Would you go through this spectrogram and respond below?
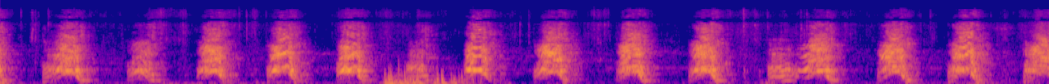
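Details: Excited barking from Moose the dog as he rolls his rock around, sharp barks repeating about twice a second, with a brief low rumbling scrape near the middle.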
